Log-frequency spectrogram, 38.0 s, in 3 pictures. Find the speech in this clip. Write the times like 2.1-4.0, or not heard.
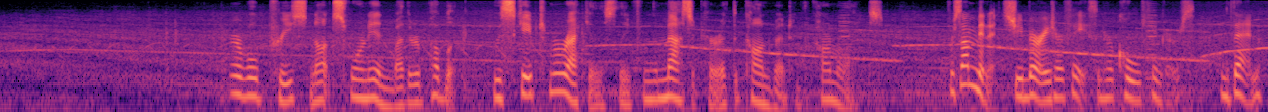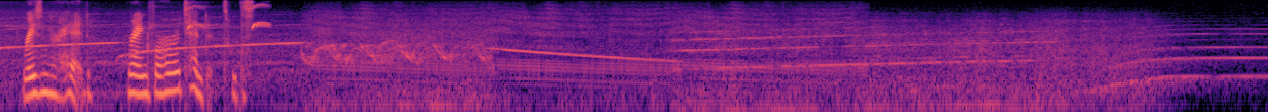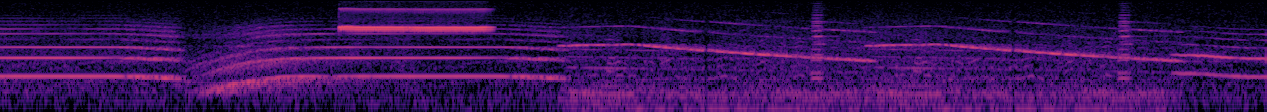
2.3-8.8, 9.5-15.2.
